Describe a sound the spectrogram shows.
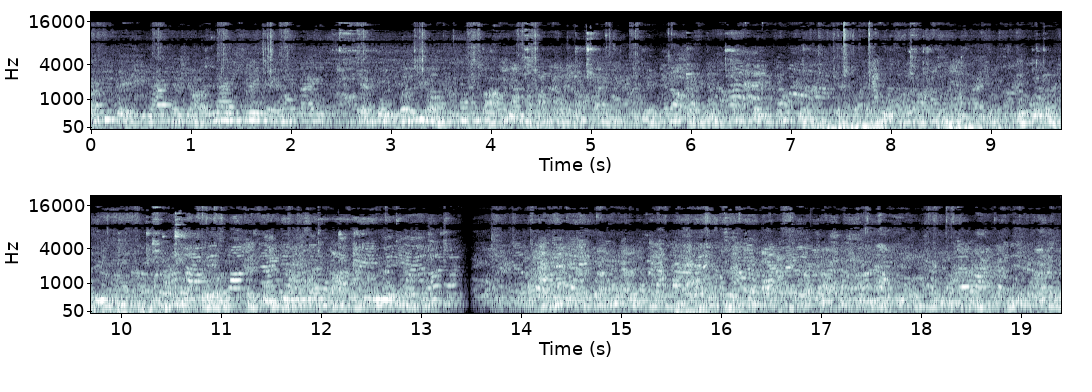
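A crowd of men and women chatter and talk over one another nearby.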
